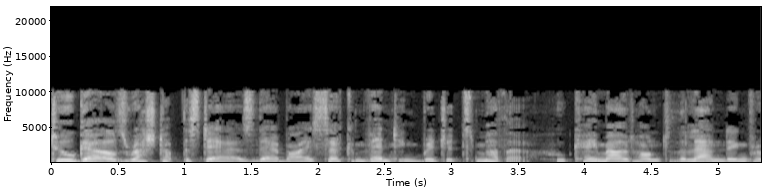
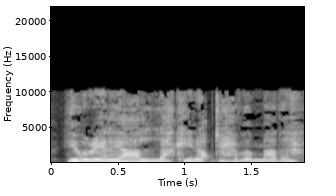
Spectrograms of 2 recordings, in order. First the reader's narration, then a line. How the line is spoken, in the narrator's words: said Bridget, rather breathlessly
